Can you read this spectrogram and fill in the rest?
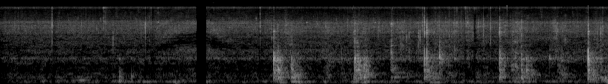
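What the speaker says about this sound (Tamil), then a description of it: "ரெண்டு நிமிஷம் நல்லா கொஞ்சம் வறுத்து விடுங்க பூண்டெல்லாம் நல்லா சிவந்து வரட்டும்" Garlic frying in a pan while being stirred: a steady close sizzle with scraping and clinking of a spoon against metal, loud and continuous with a brief break, no talking.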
